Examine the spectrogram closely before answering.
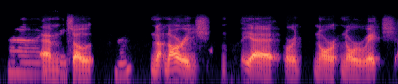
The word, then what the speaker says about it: Norwich: that it was just you didn't um pronounce the w yeah you kind of leave the w out but it depends where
